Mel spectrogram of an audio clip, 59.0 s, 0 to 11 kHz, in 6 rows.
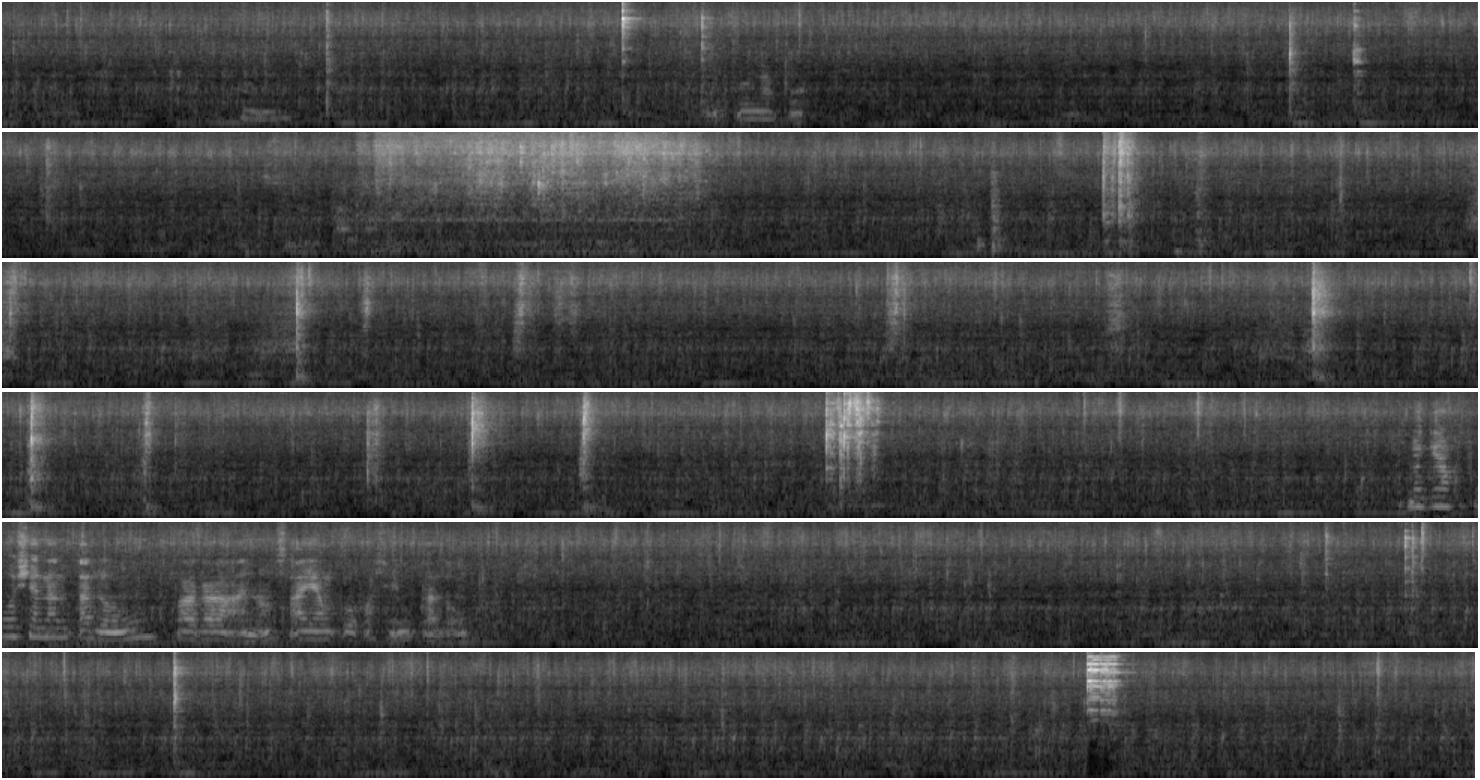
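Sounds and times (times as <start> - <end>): fish sizzling in frying pan: 0.0 - 59.0.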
